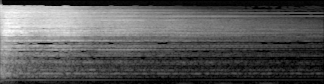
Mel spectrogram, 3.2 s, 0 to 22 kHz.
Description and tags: Crash2MS
Files labeled "MS" correspond to Mid/Side recordings. This allows for adjustment and separation of the stereo image. To makes the most of these samples, I suggest you do, or the stereoness could sound exaggerated. Most DAWs and audio editors have this capability, or you can use any of several free applications, such as Voxengo's MSED (set to "inline" mode).
The pack variations correspond to different recording techniques and microphone combinations.
1-shot, crash, crash-cymbal, DD2012, drums, mid-side, percussion, stereo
